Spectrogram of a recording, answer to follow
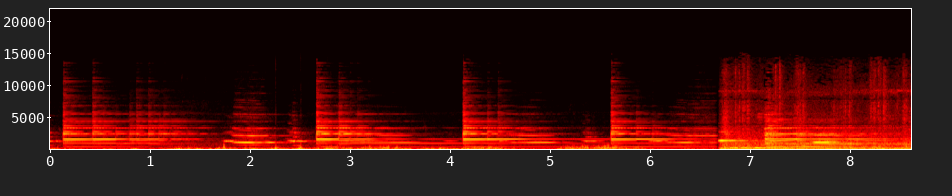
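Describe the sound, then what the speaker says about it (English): The bell of American Oil Company steam locomotive 930 rings close by in slow, even strikes, each leaving a long metallic ring. About six strikes are heard before a louder, noisier stretch at the end. "ring the locomotive's bell"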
